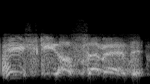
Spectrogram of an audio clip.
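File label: player friendly fire, mood med, Hungarian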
